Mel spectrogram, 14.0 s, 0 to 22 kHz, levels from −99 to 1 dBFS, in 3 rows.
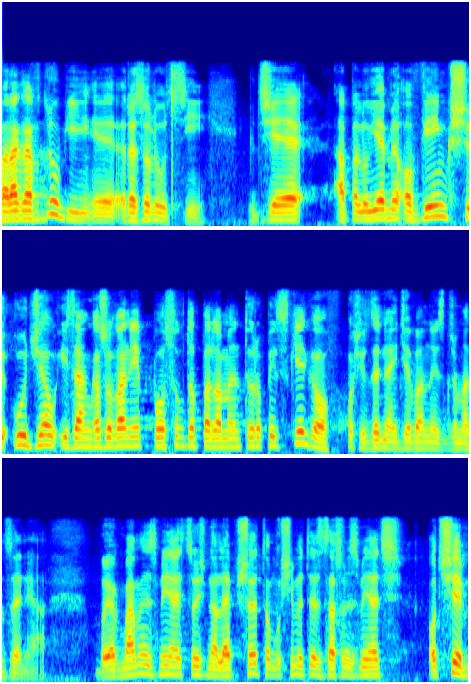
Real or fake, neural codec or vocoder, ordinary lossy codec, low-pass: fake; codec, 16 kHz, 2 kbps, X-Codec, HuBERT features, trained on LibriSpeech; none; 7.2 kHz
